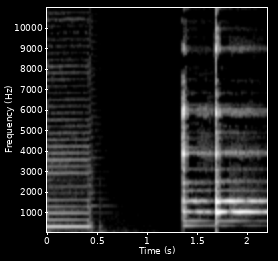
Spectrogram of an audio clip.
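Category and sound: signal or alarm, phone notification chime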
